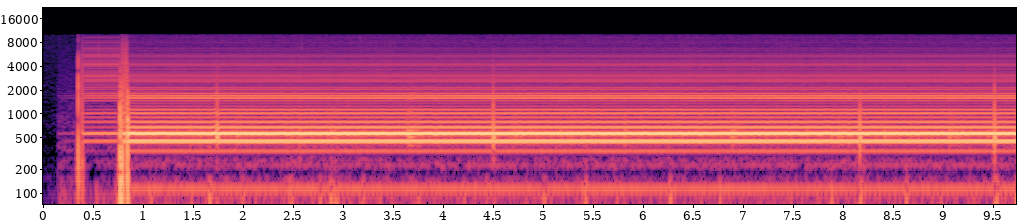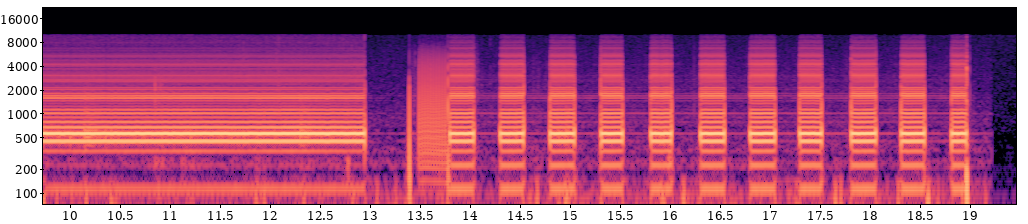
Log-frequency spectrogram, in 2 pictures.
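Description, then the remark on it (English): A harsh, buzzy telephone tone from the Ladysmith exchange holds steady for several seconds, then breaks into the fast reorder signal: loud, rapid on-off bursts repeating about twice a second. “But here's what it really sounds like.”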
